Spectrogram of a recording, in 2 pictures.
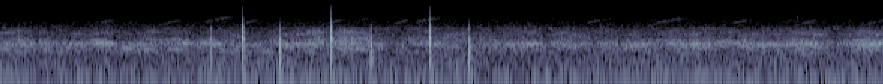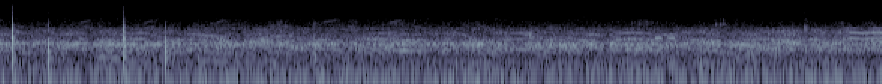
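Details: Feeding flock of migrant Greater flamingos on Mannar Island, Sri Lanka, dry season: a low continuous hubbub of nasal honking, interrupted by a string of sharp clicks in the first half.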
